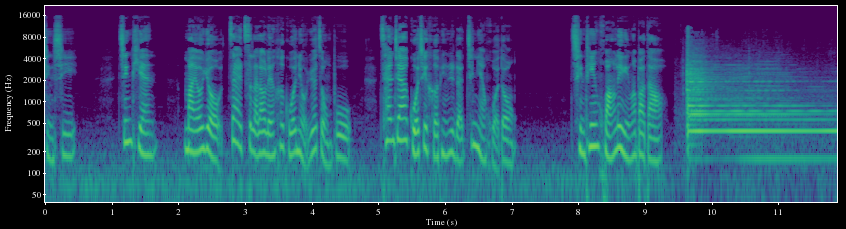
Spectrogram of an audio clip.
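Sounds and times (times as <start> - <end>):
speech: 0.0 - 7.1, 7.9 - 9.3
bell struck at UN headquarters in New York: 9.6 - 11.8.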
